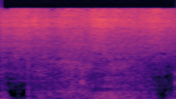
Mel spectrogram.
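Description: Steady, fairly quiet sizzling of asparagus pieces frying in a pan as they are stirred and begin to brown, a continuous crackling hiss that holds evenly throughout with no one speaking.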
